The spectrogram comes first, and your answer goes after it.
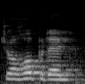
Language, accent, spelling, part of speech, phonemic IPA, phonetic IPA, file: Armenian, Eastern Armenian, ճողոպրել, verb, /t͡ʃoʁopˈɾel/, [t͡ʃoʁopɾél], Hy-ճողոպրել.ogg
- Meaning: 1. to escape, to run away, to flee 2. to dodge, to evade, to slip away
